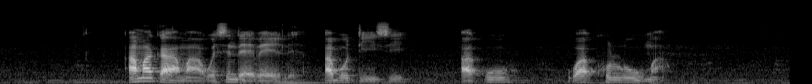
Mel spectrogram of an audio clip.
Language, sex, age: South Ndebele, male, 26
